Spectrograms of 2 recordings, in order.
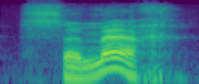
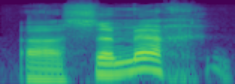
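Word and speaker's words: סמך: Samech is the number 60, and it's pronounced S, like Samuel.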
